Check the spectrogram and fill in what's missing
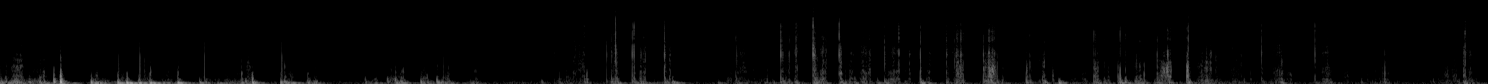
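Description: A thin wooden earpick scratches inside the left ear canal of a small, hollow silicone ear model on a binaural microphone. It makes soft, irregular scraping and tapping sounds that are mostly low and muffled, with occasional sharp, bright clicks. The scratching is denser and louder in the first few seconds, then settles into quieter, scattered rubbing.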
